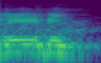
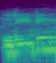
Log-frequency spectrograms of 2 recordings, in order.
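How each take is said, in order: First: The first vowel sounds like 'eh'. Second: The first vowel sounds like 'ee'. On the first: The speaker calls it right. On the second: The speaker calls it wrong. "লিডিং না"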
